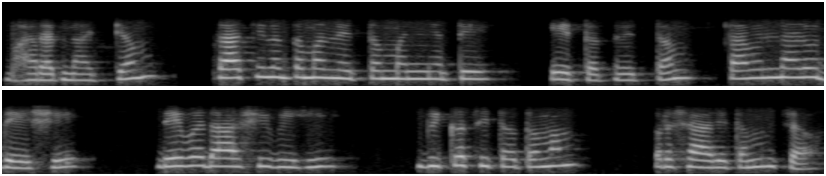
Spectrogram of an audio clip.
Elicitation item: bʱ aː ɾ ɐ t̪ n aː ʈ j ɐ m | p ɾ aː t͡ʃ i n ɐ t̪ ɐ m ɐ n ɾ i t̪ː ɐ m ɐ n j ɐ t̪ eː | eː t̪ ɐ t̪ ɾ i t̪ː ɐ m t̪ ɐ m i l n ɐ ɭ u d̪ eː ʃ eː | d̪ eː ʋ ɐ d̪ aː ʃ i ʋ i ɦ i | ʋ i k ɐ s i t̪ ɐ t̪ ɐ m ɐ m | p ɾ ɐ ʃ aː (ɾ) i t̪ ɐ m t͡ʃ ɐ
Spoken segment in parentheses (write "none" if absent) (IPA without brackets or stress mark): ɾ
